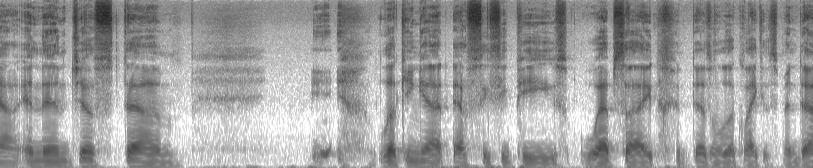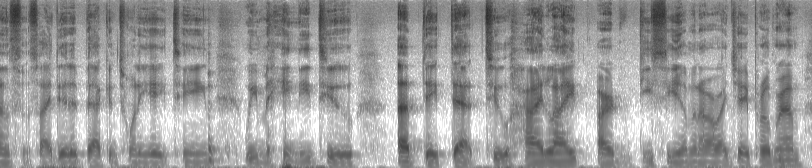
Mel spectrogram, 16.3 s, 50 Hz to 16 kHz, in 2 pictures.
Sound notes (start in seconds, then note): 10.0 laughing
